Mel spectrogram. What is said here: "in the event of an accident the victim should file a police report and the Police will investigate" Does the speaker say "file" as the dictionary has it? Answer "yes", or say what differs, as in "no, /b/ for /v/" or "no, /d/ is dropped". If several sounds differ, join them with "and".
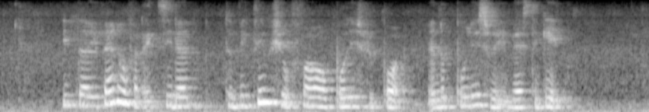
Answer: no, /w/ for /l/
